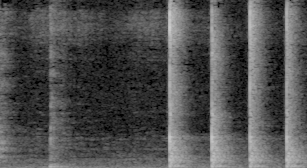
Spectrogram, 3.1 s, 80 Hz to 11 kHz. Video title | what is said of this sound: আল্লাহর রহমত,,সৌদি বসে শ্বাশুড়ির পাঠানো গাছের ১ম কাঁঠাল খেলাম!❤️ #saudi_blogs | sound শুনলেই কিন্তু বোঝা যায় যে কাঁঠালটা পাকতি কিনা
